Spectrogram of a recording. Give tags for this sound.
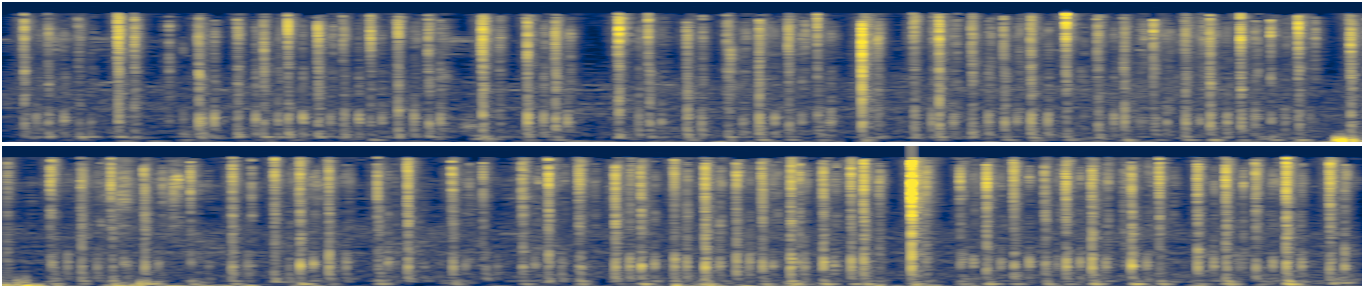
toshiba
computer
typing
keyboard

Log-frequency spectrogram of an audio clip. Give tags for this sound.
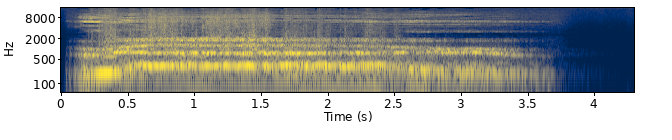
creature
growl
grunt
monster
roar

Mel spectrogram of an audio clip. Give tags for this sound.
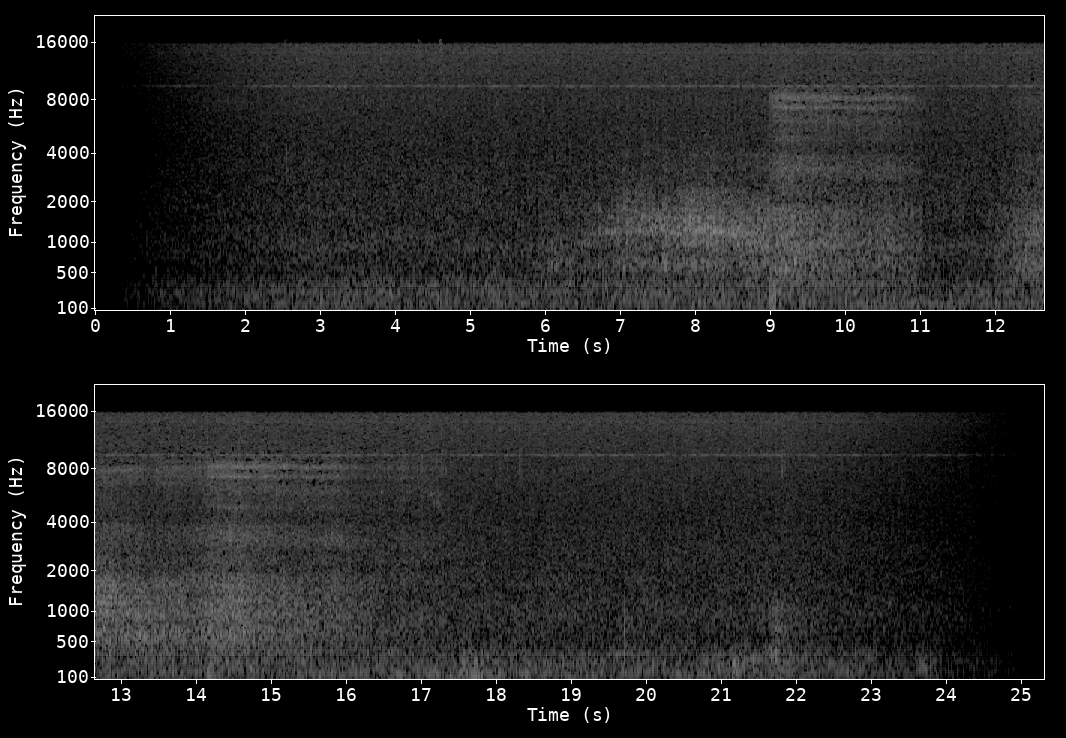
Free
Background
Ambient

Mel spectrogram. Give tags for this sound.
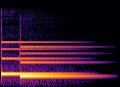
Ring
Ding-Dong
Door-Bell
Ding
Store-Bell
Convenience-Store
Door-Ring
Door-Ding-Dong
Store-Ding
Store

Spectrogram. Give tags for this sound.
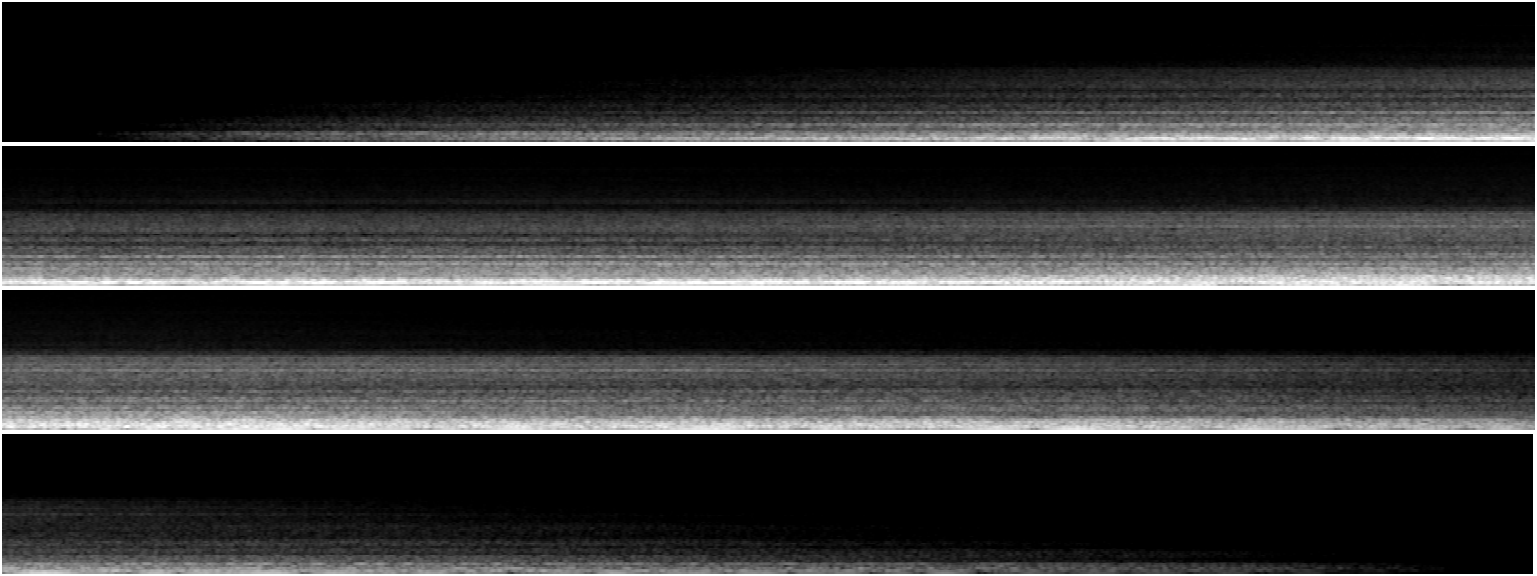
Electronic
Ambient

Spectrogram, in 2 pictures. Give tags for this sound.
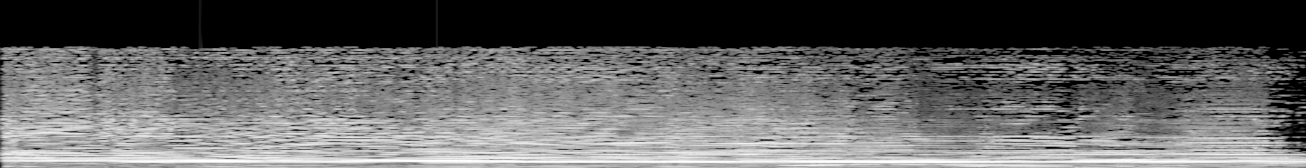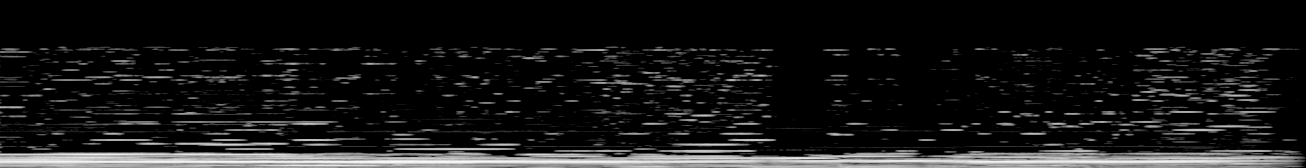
guitar
processed

